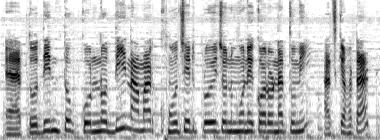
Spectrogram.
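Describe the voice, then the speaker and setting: A man's voice: high-pitched, moderate pace, a bit bright, soft background music. An actor playing a domineering, scheming older village father-in-law in a cartoon drama, scolding and threatening. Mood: angry, scolding.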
